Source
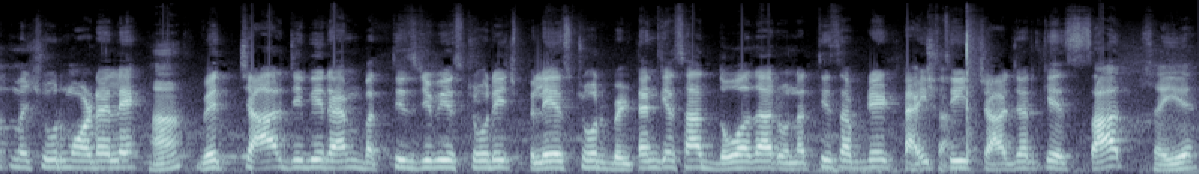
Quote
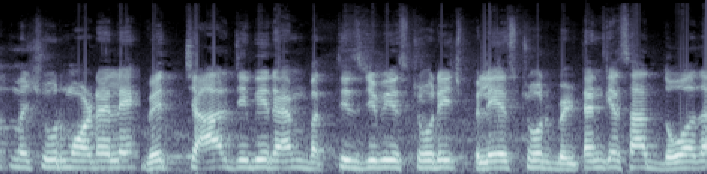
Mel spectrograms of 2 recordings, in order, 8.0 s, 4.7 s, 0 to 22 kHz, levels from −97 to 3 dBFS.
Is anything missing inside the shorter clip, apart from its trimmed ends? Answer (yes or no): yes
